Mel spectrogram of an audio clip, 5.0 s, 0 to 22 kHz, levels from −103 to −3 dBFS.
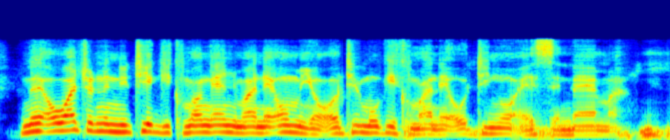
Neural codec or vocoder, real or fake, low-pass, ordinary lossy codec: codec, 16 kHz, 0.8 kbps, ZipCodec; fake; none; none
